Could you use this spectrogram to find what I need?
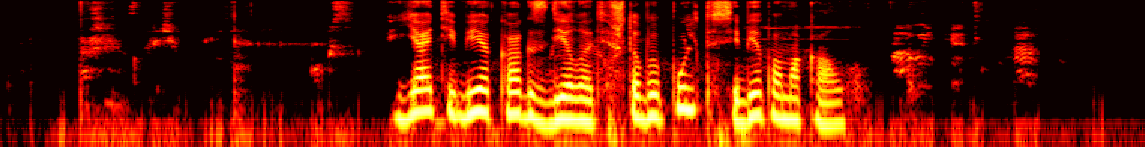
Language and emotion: Russian, neutral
